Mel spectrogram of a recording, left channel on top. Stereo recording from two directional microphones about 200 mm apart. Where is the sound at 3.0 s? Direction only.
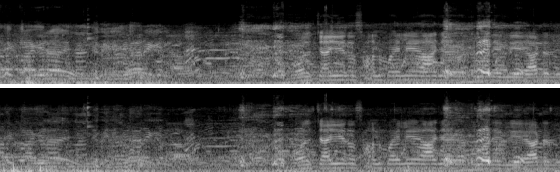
20° left (ahead or behind).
